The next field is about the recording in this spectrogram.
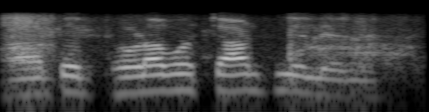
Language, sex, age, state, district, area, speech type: Hindi, male, 18-30, Madhya Pradesh, Hoshangabad, rural, conversation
